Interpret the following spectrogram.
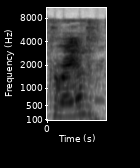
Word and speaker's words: Correa: Correa?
